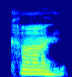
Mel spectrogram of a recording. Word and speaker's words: Kai: I'm going to spell Kai like this, like, you know, like rye bread, it rhymes with that, Kai.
